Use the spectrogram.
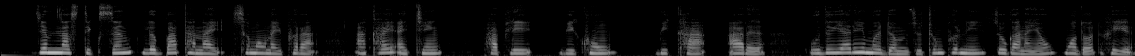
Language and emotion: Bodo, neutral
